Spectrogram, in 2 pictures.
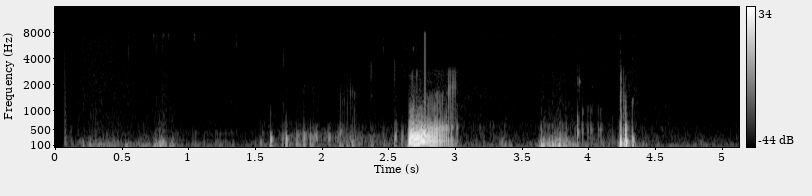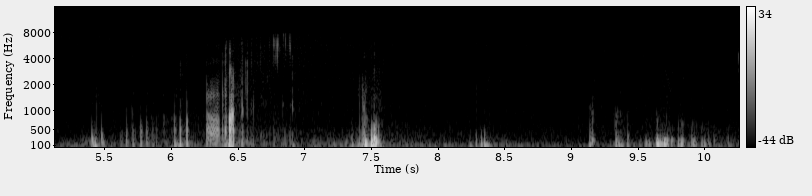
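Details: Early-morning stomach growls recorded for headphones: irregular low gurgles and growls from the belly, ordinary stomach growling on an empty stomach.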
